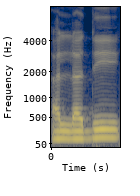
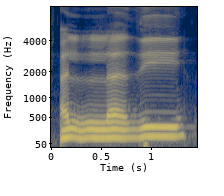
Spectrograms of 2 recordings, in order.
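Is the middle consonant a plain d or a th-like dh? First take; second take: d; dh. First: The middle consonant is a plain d sound. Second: The middle consonant is a th-like dh sound. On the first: The speaker calls it wrong. "jangan sampai kemudian tertukar dengan dal" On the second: The speaker calls it right. "dzalnya hati-hati"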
